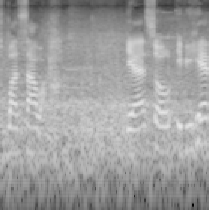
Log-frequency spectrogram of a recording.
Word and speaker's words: Warszawa: So the Polish pronunciation of Warsaw is Warszawa.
